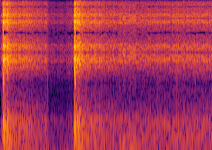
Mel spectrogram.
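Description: Two sharp chopping impacts about three-quarters of a second apart, as an axe blade made from a motorcycle brake disc cuts through a water-filled plastic bottle, followed by a lower, steady noisy tail.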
